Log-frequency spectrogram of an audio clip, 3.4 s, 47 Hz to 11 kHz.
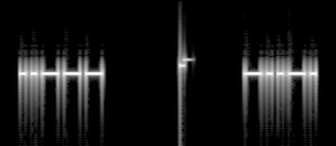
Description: Morse code, heard as a keyed tone, about 22 wpm, 700 Hz. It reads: 2 /
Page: This rapid-fire timing is geared to push your ICR (Instant Character Recognition) skills.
